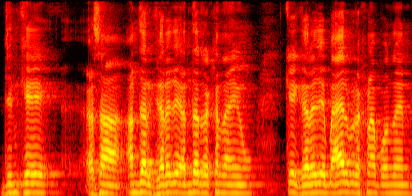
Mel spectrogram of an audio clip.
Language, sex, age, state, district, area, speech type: Sindhi, male, 60+, Gujarat, Kutch, urban, spontaneous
